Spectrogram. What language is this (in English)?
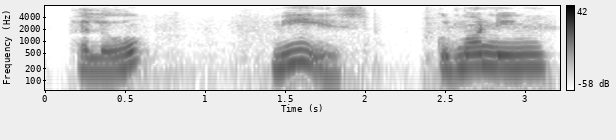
Nepali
